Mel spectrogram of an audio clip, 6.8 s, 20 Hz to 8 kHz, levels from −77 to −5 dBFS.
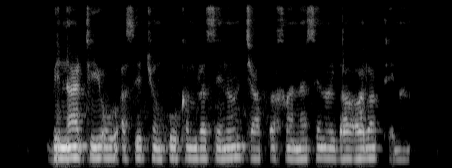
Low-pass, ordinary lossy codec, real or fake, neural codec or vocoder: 7.2 kHz; AAC, 48 kbps; fake; codec, 16 kHz, 4 kbps, X-Codec, WavLM features, trained on Multilingual LibriSpeech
